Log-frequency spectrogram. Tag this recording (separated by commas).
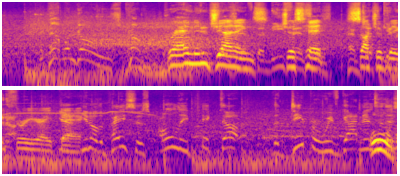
Basketball bounce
